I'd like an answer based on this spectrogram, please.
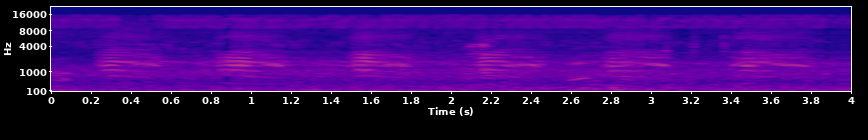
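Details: German Shepherd Saber, excited at reunion with his owner after just over two weeks apart, gives a run of short, harmonic, yelping calls repeated roughly every half second, with a human voice mixed in.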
